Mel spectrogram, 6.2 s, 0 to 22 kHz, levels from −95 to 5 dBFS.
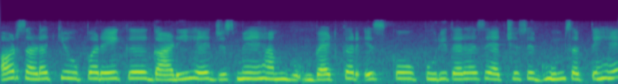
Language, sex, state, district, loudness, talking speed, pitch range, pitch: Hindi, female, Bihar, Gopalganj, -12 LUFS, 205 wpm, 255-285 Hz, 275 Hz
